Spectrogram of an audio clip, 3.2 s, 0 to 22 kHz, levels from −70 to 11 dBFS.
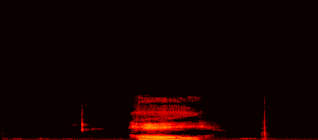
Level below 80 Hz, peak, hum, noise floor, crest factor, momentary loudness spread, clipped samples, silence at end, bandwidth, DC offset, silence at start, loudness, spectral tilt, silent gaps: -72 dBFS; -10 dBFS; none; -63 dBFS; 20 dB; 27 LU; under 0.1%; 0.5 s; 7.4 kHz; under 0.1%; 0.8 s; -25 LUFS; -6 dB/octave; none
